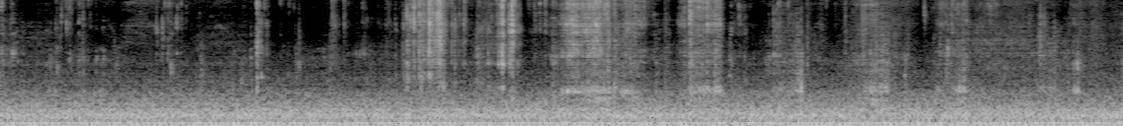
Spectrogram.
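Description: Crispy, crunchy crab rangoons being bitten and chewed close to the mic, with steady crunching and scraping bites over a constant low background hum.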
